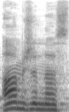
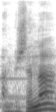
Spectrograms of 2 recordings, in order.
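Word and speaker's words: amžinas: For example, ámžinas but amžinà “everlasting”, šiùkšlinas - šiukšlinà “rubbish”, mė́šlinas - mėšlinà “dungy”, pur̃vinas - purvinà “dirty”.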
